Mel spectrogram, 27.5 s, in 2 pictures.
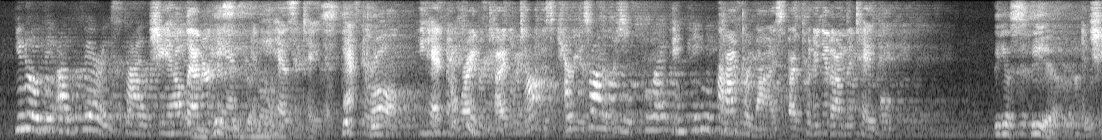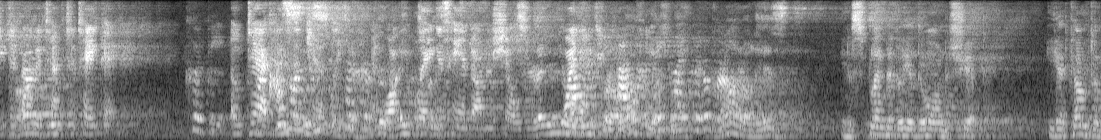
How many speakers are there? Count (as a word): three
